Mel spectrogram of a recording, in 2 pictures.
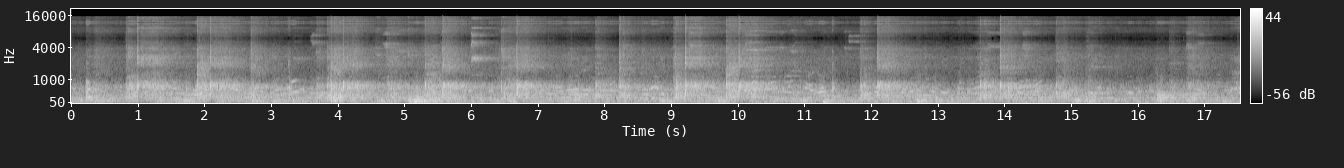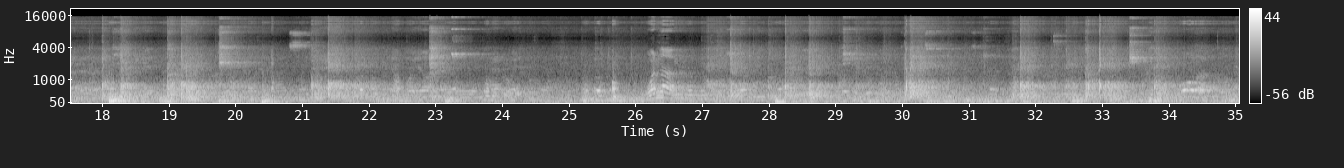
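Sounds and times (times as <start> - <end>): murmur of voices: 0.0 - 35.0
squash ball knocks: 0.2 - 13.0, 17.9 - 22.1, 27.0 - 34.2.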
